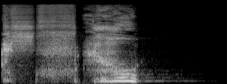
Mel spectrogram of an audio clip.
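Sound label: nonverbal ouch; voicepack; smite; merlin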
